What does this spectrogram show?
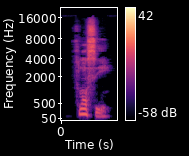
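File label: "flossy", Australian English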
